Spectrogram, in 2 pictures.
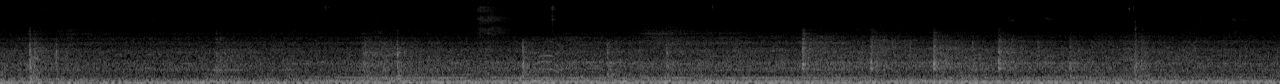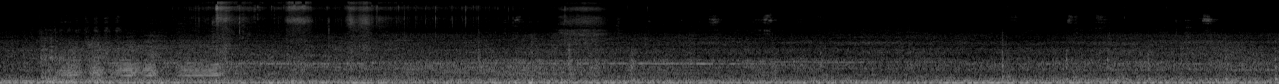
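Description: A train rolls past near a canal in Stratford, London, a sustained low rumble with faint clacking and a brief squeal partway through, heard at a moderate distance against an outdoor urban hum.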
